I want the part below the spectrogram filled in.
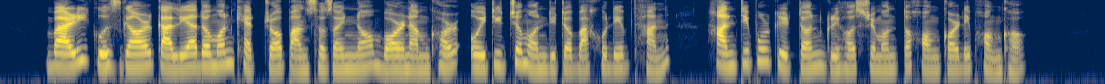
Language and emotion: Assamese, neutral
